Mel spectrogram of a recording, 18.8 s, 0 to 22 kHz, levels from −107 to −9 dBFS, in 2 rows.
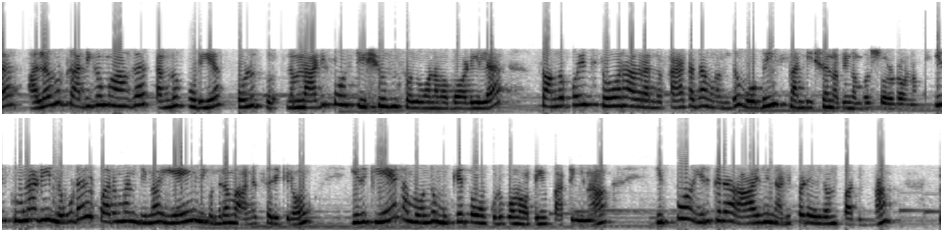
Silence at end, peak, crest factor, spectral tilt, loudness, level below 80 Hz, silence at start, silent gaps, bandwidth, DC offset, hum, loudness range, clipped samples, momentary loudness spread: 0.1 s; 0 dBFS; 10 dB; -6.5 dB/octave; -10 LUFS; -54 dBFS; 0 s; none; 7.2 kHz; under 0.1%; none; 2 LU; 0.7%; 5 LU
